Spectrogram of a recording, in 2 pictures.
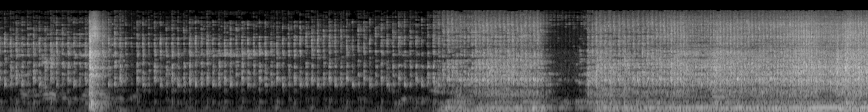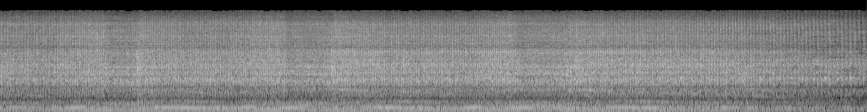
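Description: Sonalika DI tractor's diesel engine running, quiet at first with a single sharp knock about a second in, then much louder from about four seconds in. After a brief dip it keeps running loud, its revs rising and falling.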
